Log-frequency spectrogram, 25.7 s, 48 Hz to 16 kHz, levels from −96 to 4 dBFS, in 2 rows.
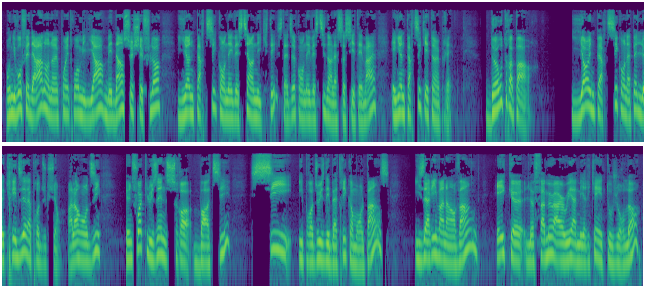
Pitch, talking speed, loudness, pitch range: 150 Hz, 195 wpm, -20 LUFS, 135-180 Hz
